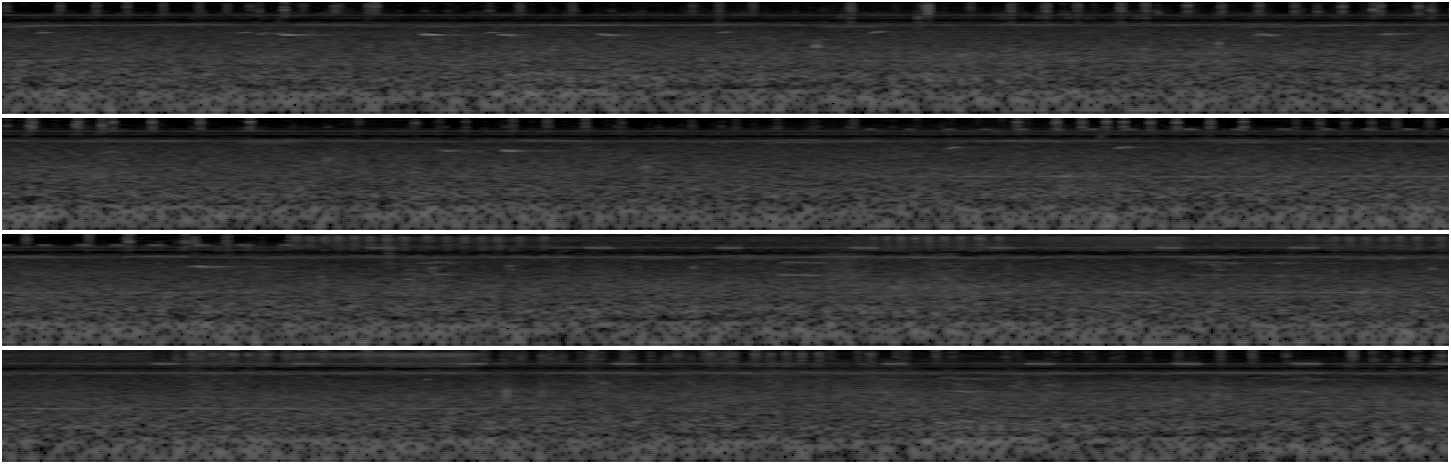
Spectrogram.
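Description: Faint insect chorus: a steady high trill throughout, with a second, higher pulsing buzz growing stronger about halfway through.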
